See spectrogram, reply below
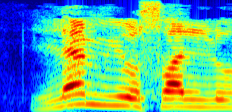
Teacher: ميم ساكنة جاء بعدها الياء، إظهار شفوي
